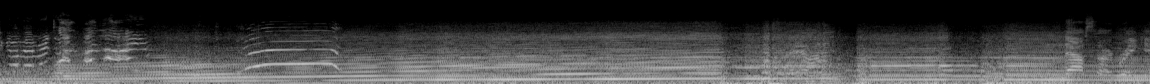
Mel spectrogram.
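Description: Ferrari F430 F1 engine accelerating hard on a racetrack, a loud steady high-revving tone that climbs in pitch, shifts, and pulls on under excited voices from inside the car.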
